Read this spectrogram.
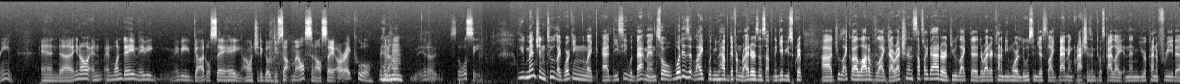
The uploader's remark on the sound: Recorded: Friday September 1, 2017 6:00 pm (EST) in the CBC Building Lobby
